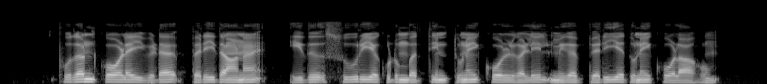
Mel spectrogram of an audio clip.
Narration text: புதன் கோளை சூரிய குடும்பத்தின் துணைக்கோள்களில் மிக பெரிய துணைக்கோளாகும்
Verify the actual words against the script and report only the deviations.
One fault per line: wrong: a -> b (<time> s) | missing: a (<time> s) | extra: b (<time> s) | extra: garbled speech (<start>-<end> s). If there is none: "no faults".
extra: விட பெரிதான இது (1.4 s)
